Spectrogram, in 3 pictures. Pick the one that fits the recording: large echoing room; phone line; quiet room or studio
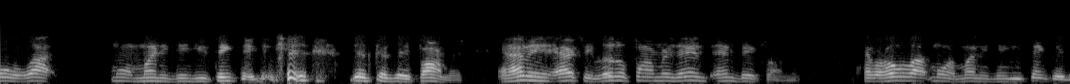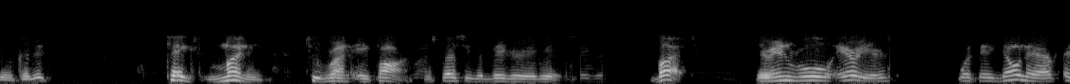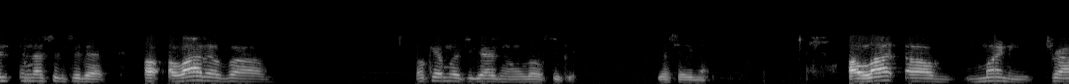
phone line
